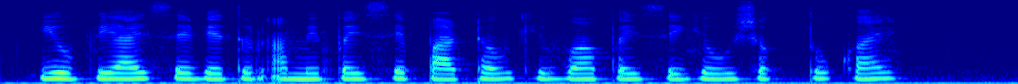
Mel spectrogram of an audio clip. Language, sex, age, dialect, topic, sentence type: Marathi, female, 18-24, Southern Konkan, banking, question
